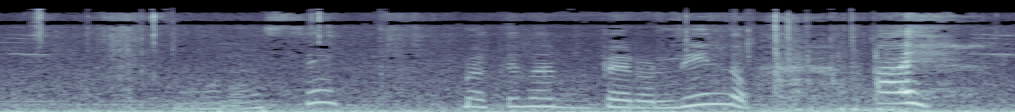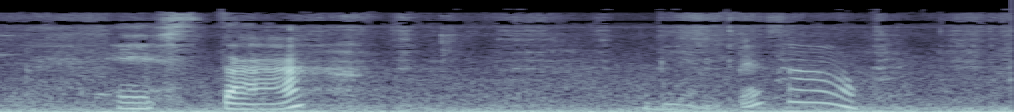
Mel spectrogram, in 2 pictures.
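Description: A woman talks calmly close by.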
